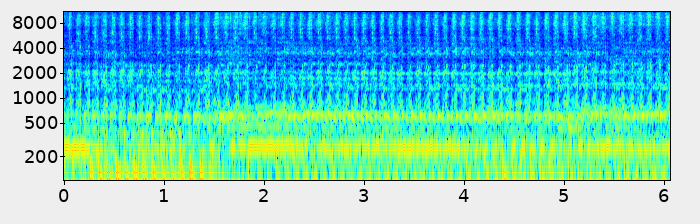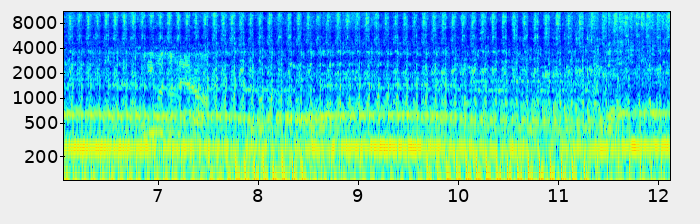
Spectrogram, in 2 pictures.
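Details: Freris-built Syros 1950-55 two-stroke 12 hp diesel, wick-started, restored 2014 after about 40 years idle: slow, even thumping with clean regular firing, no misses or knocks; running healthy.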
